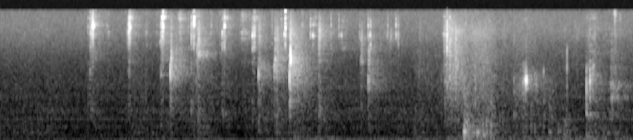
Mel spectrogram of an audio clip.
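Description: Haircutting scissors snipping through a section of hair held between the fingers: a run of faint, quick snips spread over a few seconds, with a few more near the end.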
